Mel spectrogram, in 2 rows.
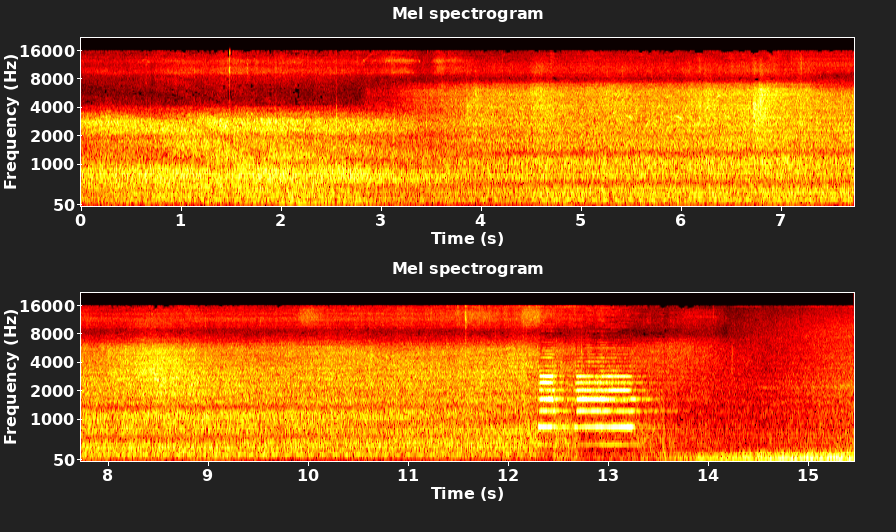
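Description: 1956 Ford Thunderbird's V8 running as the car drives slowly past, with tyre and road noise. About twelve seconds in, a car horn gives two short toots, and music comes in near the end.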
